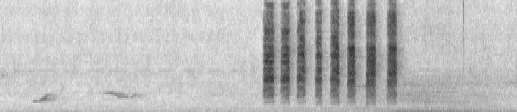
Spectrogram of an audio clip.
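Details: Ashy drongo recording used as a lure for bird trapping: two faint whistles, then a fast burst of eight harsh, rasping notes about a fifth of a second apart, followed by low rumbling background noise.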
